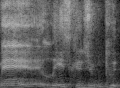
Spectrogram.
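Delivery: put-on wheedling, pleading, begging tone. Retelling a man's words to a woman: imitating a man begging. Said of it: "this man is begging this woman".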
